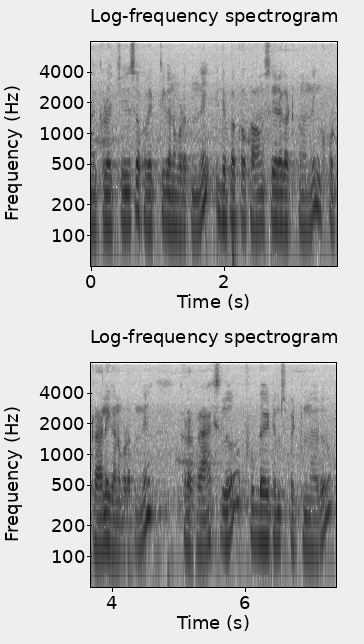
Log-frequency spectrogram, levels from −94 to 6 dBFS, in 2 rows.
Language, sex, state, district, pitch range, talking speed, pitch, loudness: Telugu, male, Telangana, Hyderabad, 125-140 Hz, 145 wpm, 130 Hz, -18 LUFS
